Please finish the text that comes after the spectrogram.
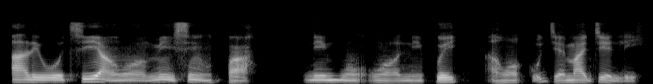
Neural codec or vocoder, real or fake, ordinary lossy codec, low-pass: codec, 16 kHz in and 24 kHz out, 0.9 kbps, LongCat-Audio-Codec, four codebook decoder; fake; none; 7.2 kHz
